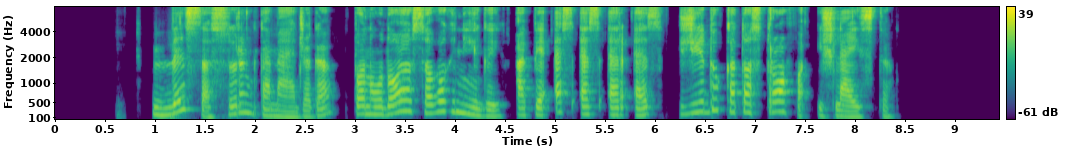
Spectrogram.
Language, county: Lithuanian, Kaunas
